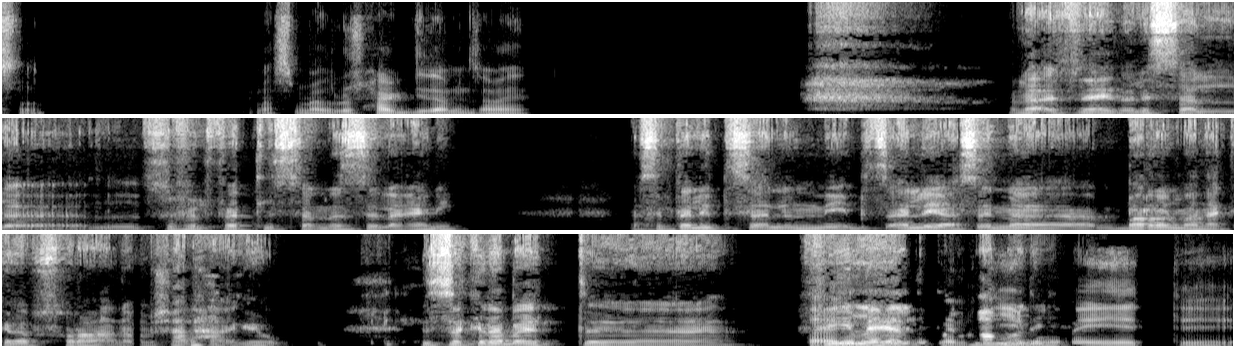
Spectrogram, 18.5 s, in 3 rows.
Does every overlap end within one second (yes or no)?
no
